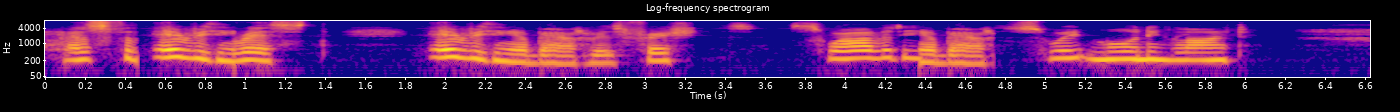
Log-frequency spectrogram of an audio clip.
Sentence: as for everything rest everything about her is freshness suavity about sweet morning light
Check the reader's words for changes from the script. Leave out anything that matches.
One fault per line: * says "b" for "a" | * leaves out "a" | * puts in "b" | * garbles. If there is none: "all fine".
all fine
